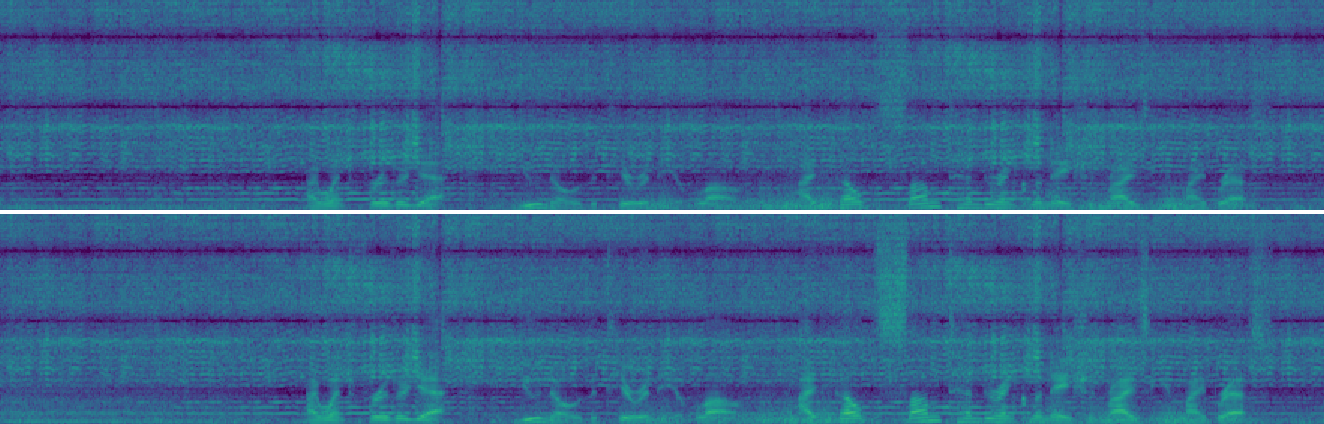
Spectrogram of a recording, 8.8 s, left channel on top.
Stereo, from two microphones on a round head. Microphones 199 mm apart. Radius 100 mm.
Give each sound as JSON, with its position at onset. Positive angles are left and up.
{"t": 0.0, "sound": "an insect", "side_deg": 0}
{"t": 2.0, "sound": "a man speaking", "side_deg": -25}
